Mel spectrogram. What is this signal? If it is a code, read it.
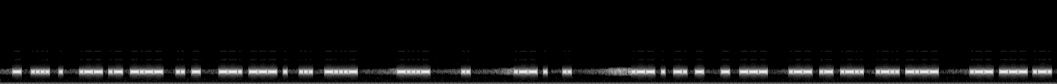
Morse code, heard as a keyed tone, about 50 wpm, 590 Hz. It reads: THE WAY IT GOES <BT> <BT> I WE I WENT TO WALLY WOR
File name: archived / CRSnet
